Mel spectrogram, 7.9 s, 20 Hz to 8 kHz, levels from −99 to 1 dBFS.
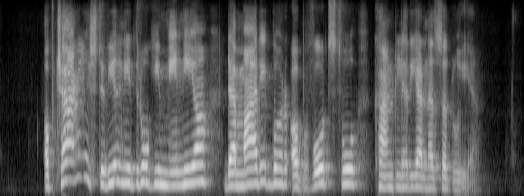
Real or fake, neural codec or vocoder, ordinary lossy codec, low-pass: fake; codec, 16 kHz, 0.8 kbps, ZipCodec; none; none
